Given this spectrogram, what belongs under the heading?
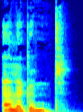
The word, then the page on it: elegant: British English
